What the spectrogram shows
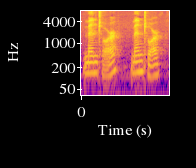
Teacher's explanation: we say a true T in mentor, even though often in the middle of a word, if the second syllable isn't stressed, we would say more of a flap or a D sound · So trying that, mentor, then smoothing it out, mentor, mentor, long on the men and short on the tor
